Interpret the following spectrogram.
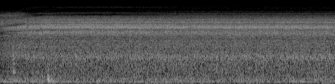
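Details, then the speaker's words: Retro portable cassette player with a broken rubber drive belt: loud steady tape hiss over faint, wavering playback with unsteady tape speed; wow and flutter from the broken drive belt. "it's a rubber band broken holy crap I miss cassettes I miss all this hiss I miss the Wow and flutter listen to this"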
